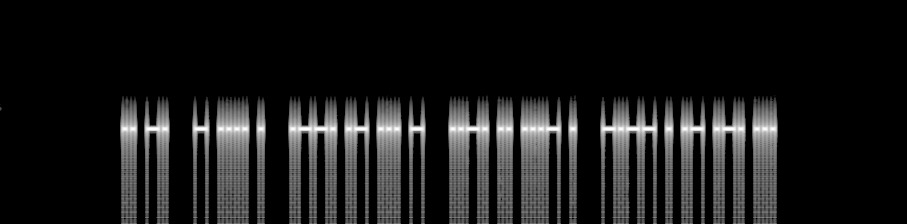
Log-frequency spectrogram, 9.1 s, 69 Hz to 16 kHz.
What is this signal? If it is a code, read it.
Morse code, heard as a keyed tone, about 28 wpm, 700 Hz. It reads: IN THE PAST FIVE YEARS
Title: Sets of 5 Words Encore 30wpm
